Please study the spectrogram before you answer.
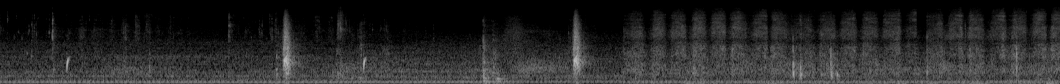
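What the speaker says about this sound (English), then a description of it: "scrape what I can, and then sand what I can" Old wooden furniture being sanded by hand, a soft steady rubbing with occasional sharp clicks and taps, faster scratchy strokes toward the end, no voices.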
